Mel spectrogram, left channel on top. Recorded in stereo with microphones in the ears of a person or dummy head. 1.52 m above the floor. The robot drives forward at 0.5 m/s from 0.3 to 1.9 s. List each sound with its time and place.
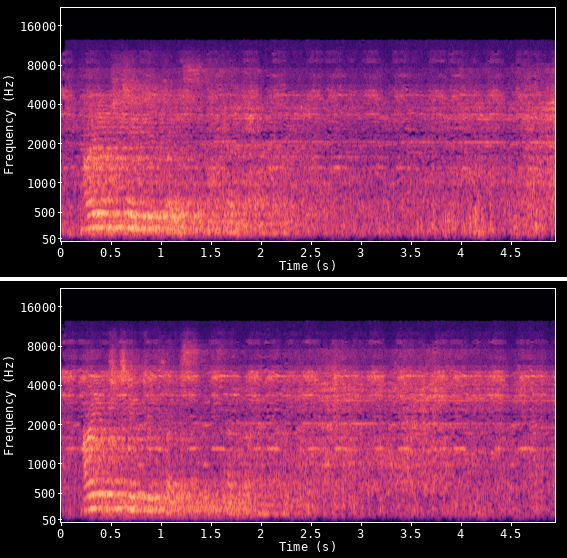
0.2 s a woman speaking: 75° right (ahead or behind), 1.3 m; by 2.5 s 70° right (ahead or behind), 1.3 m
